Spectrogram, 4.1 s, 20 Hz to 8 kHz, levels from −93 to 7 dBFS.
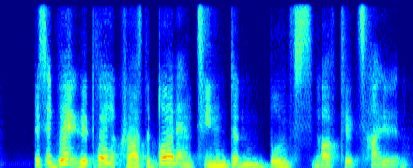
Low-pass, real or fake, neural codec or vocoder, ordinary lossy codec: none; fake; codec, 16 kHz, 0.5 kbps, FreqCodec, smaller model; none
